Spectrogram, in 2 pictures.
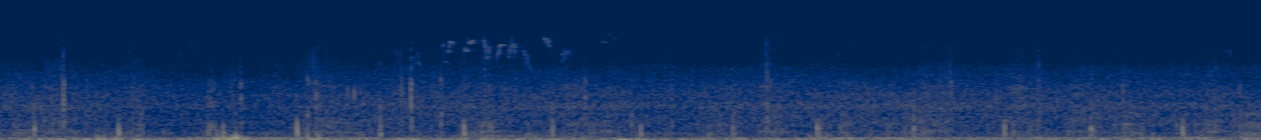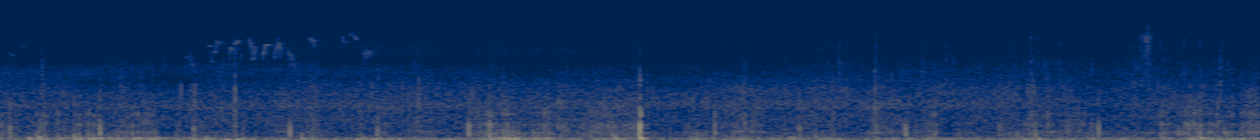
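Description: Wind buffets and rumbles against the microphone while moving outdoors.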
